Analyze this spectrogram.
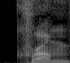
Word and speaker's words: crumb: Crumb versus crumble is a clear example, where the silent B in the root form becomes voiced in the derivative, maintaining the link across forms.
